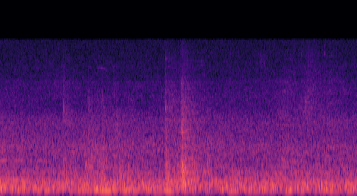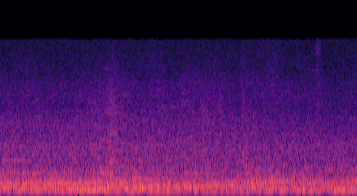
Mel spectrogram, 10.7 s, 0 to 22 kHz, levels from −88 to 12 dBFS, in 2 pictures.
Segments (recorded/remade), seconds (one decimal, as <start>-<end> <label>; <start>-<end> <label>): 0.0-2.2 recorded; 2.2-3.5 remade; 3.5-4.3 recorded; 4.3-5.2 remade; 5.2-6.6 recorded; 6.6-9.1 remade; 9.1-10.7 recorded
